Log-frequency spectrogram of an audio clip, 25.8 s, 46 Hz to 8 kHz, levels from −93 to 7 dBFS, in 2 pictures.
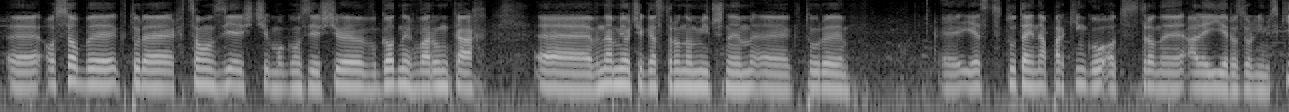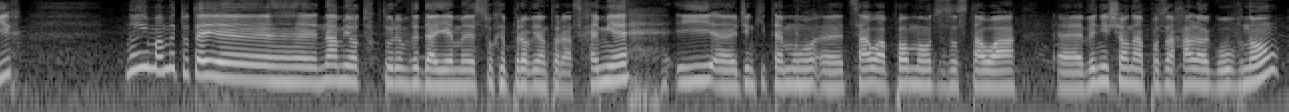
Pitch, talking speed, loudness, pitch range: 160 Hz, 100 wpm, -28 LUFS, 145-170 Hz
